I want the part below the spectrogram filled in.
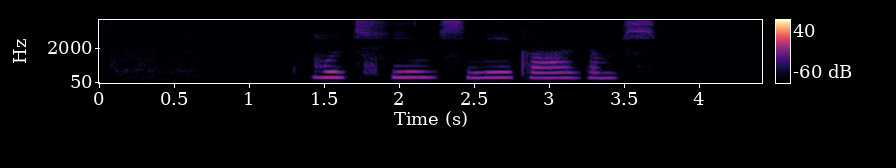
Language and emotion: Russian, sad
